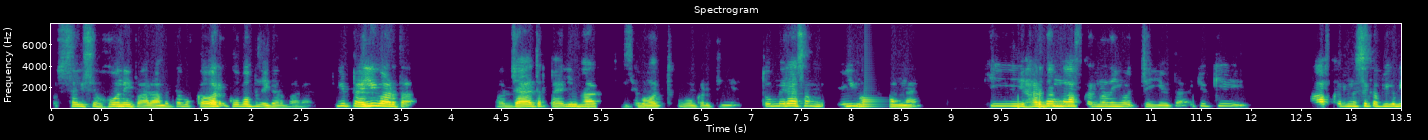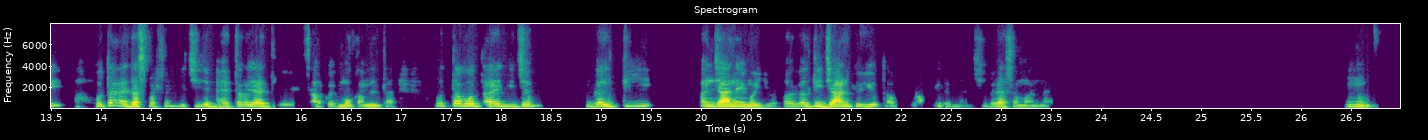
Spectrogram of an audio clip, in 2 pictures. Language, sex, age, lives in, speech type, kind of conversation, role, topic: Hindi, male, 20-24, India, conversation, unstructured, none, क्या माफ़ करना हमेशा सही होता है?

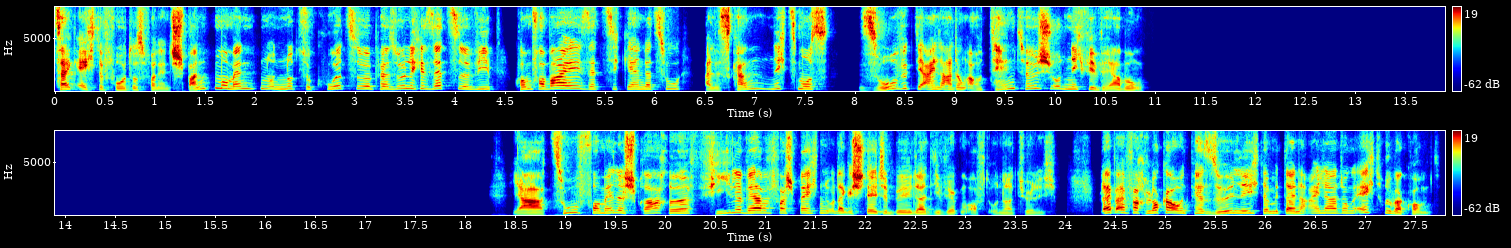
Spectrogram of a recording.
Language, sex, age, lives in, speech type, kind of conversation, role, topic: German, male, 30-34, Germany, read, expert-assistant, expert, Wie plant man Öffentlichkeitsarbeit, damit Menschen sich wirklich angesprochen fühlen?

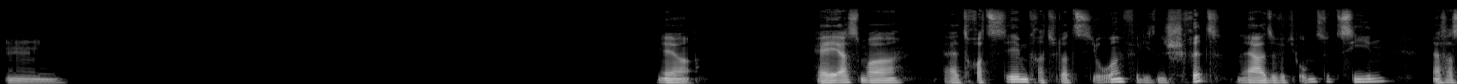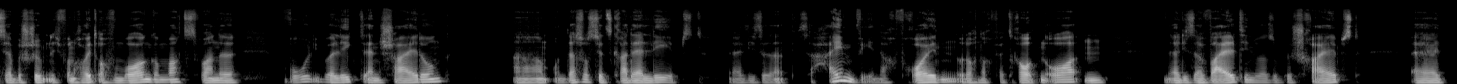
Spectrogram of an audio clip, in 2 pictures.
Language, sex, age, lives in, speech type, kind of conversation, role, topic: German, male, 25-29, Germany, conversation, advice, advisor, Wie gehst du mit Heimweh nach Freunden und vertrauten Orten um?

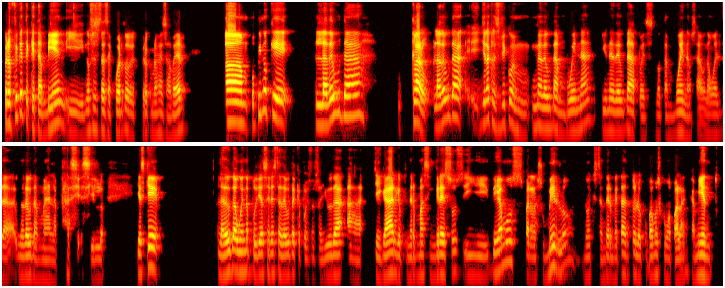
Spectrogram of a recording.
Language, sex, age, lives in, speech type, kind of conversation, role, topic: Spanish, male, 20-24, United States, conversation, unstructured, none, ¿Crees que hoy en día es fácil vivir sin deudas?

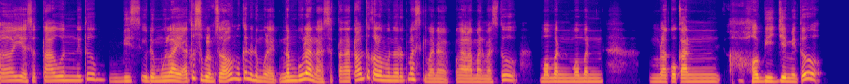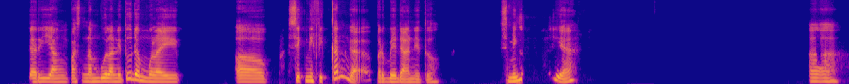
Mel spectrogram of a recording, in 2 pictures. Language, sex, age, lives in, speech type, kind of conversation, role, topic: Indonesian, male, 40-44, Indonesia, conversation, podcast, host, Apakah kamu punya momen paling berkesan saat sedang asyik menjalani hobimu?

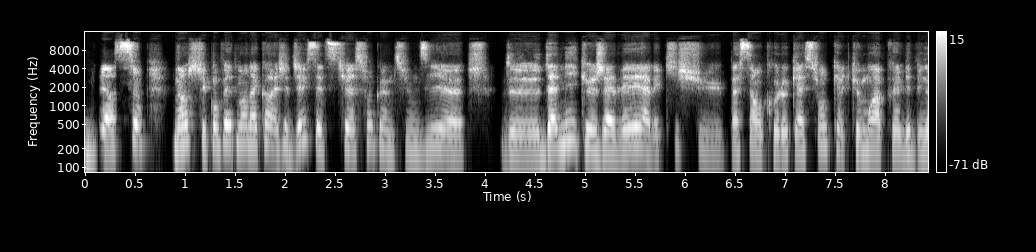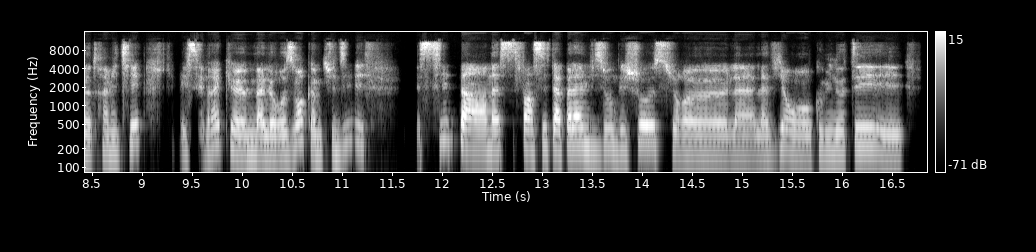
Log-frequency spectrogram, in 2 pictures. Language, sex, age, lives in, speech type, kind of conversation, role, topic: French, female, 25-29, France, conversation, unstructured, none, Pourquoi les amis peuvent-ils influencer notre comportement ?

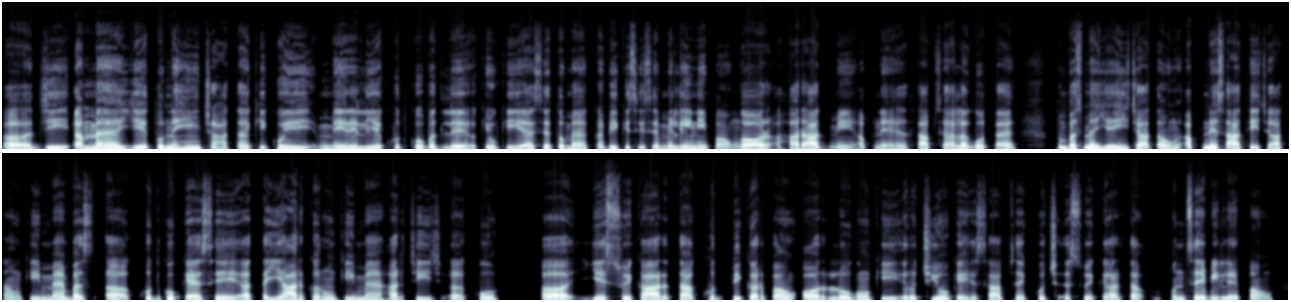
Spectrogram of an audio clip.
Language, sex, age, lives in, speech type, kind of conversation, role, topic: Hindi, male, 25-29, India, conversation, advice, user, मैं सामाजिक समूहों में अपने असली रूप को कैसे स्वाभाविक रूप से स्वीकार्य बना सकता/सकती हूँ?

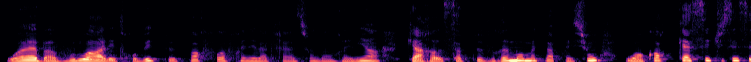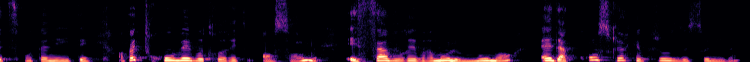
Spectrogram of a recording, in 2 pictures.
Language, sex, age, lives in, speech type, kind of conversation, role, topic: French, female, 35-39, France, read, expert-assistant, expert, Est-il plus bénéfique de privilégier la qualité ou la quantité de ses relations sociales, et pourquoi ?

